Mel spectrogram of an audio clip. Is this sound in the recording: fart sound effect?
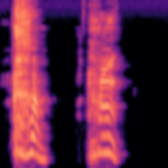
no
